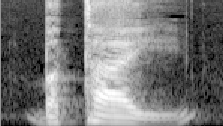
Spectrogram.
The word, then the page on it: batai: Raga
